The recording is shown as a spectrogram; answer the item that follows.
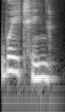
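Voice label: "weighting", British English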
